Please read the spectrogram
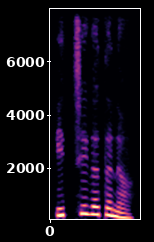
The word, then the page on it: ಇಚ್ಚೆಗತನ: iccegatana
